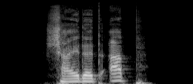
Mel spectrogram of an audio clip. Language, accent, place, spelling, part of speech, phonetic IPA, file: German, Germany, Berlin, scheidet ab, verb, [ˌʃaɪ̯dət ˈap], De-scheidet ab.ogg
- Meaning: inflection of abscheiden: 1. third-person singular present 2. second-person plural present 3. second-person plural subjunctive I 4. plural imperative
